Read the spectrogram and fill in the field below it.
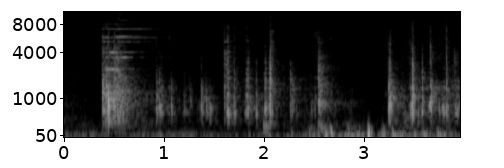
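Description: Someone unscrews and loosens the side panel of a wooden organ box: a loud initial clunk, then a quick series of knocks, scrapes and clatters of wood and metal, with no talking.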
